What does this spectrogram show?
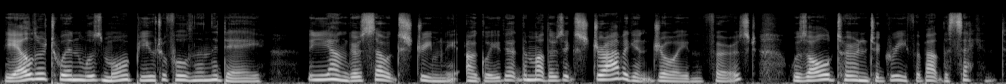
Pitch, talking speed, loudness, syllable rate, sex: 185 Hz, 175 wpm, -18 LUFS, 4.9 syllables/s, female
